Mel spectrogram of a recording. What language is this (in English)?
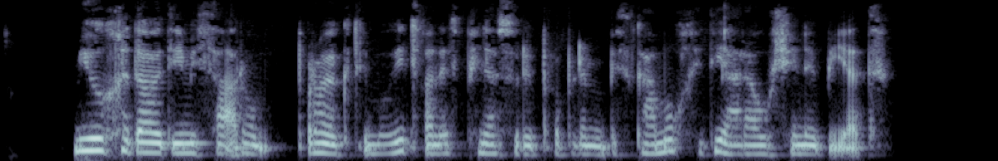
Georgian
